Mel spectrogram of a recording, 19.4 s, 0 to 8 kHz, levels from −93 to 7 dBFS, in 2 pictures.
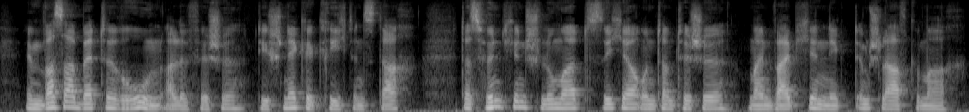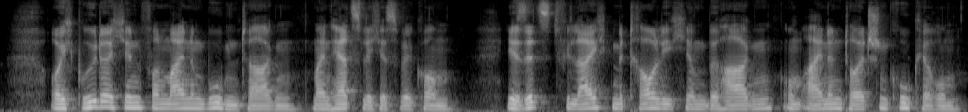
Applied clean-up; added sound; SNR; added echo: none; none; none; none.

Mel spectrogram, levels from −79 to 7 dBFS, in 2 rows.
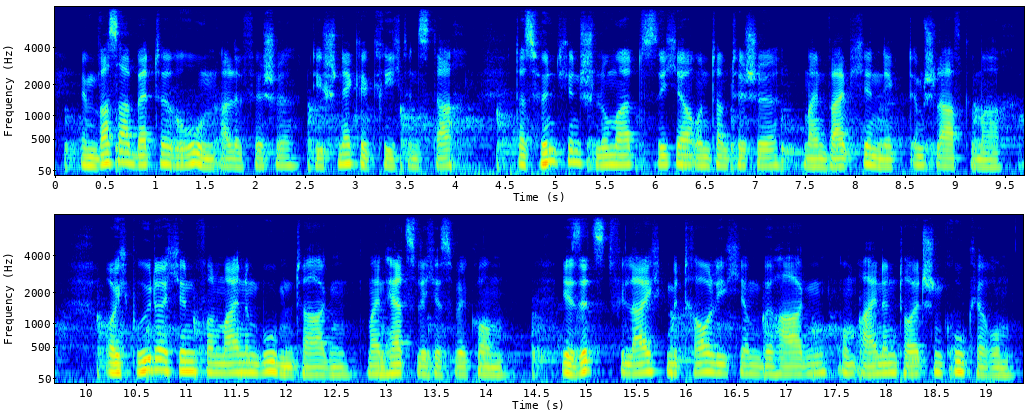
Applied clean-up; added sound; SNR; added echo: none; Walk, footsteps; 15 dB; none.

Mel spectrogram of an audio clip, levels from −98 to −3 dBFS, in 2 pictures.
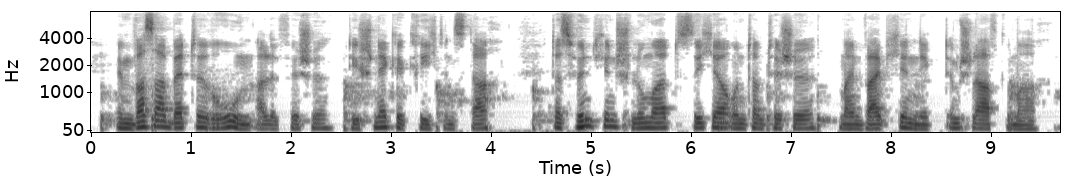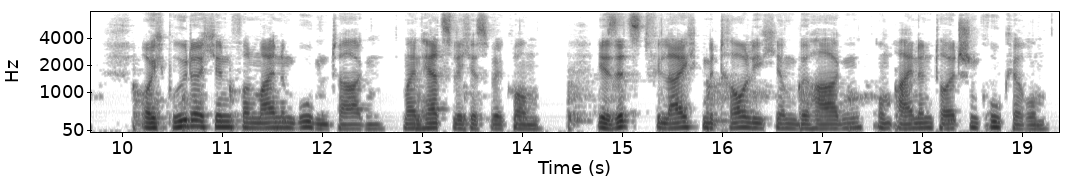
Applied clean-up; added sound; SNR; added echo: classical method spectral subtraction.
